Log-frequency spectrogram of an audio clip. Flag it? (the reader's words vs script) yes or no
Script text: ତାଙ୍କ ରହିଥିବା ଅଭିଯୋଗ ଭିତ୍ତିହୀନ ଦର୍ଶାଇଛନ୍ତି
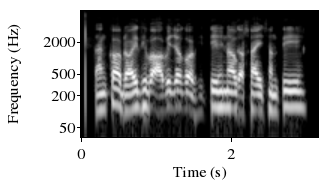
no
